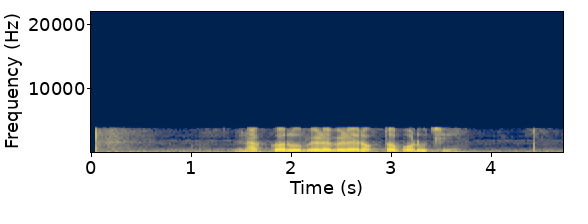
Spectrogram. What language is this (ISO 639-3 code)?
ori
